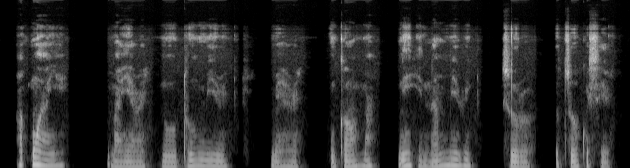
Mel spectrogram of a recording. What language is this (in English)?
Igbo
